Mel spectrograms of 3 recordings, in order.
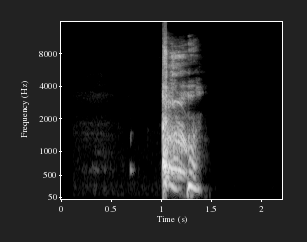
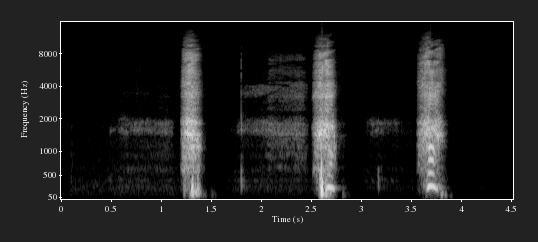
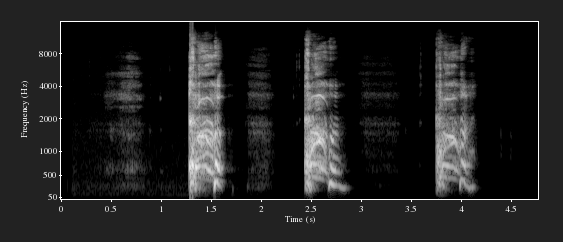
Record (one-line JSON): {"cough_length": "2.2 s", "cough_amplitude": 32768, "cough_signal_mean_std_ratio": 0.31, "exhalation_length": "4.5 s", "exhalation_amplitude": 32768, "exhalation_signal_mean_std_ratio": 0.28, "three_cough_length": "4.8 s", "three_cough_amplitude": 32768, "three_cough_signal_mean_std_ratio": 0.34, "survey_phase": "beta (2021-08-13 to 2022-03-07)", "age": "45-64", "gender": "Female", "wearing_mask": "No", "symptom_none": true, "smoker_status": "Never smoked", "respiratory_condition_asthma": false, "respiratory_condition_other": false, "recruitment_source": "REACT", "submission_delay": "4 days", "covid_test_result": "Negative", "covid_test_method": "RT-qPCR", "influenza_a_test_result": "Negative", "influenza_b_test_result": "Negative"}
